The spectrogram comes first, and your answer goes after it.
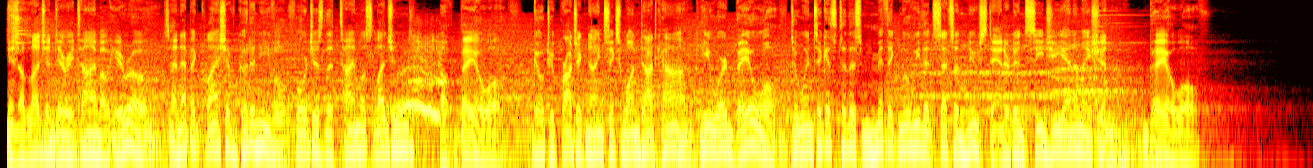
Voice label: MOVIE TRAILER; commercial voiceover

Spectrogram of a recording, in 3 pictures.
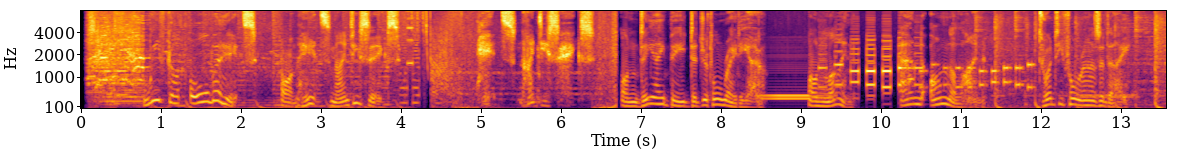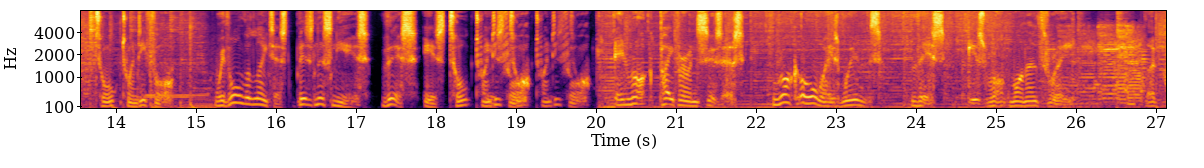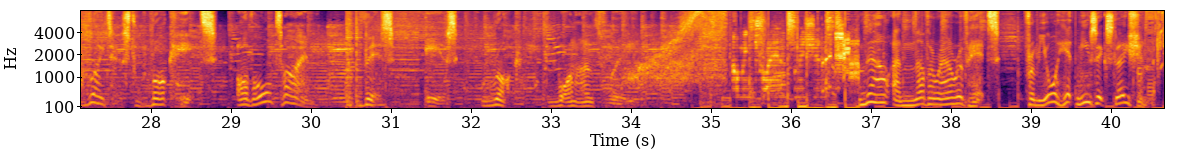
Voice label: Imaging Male British

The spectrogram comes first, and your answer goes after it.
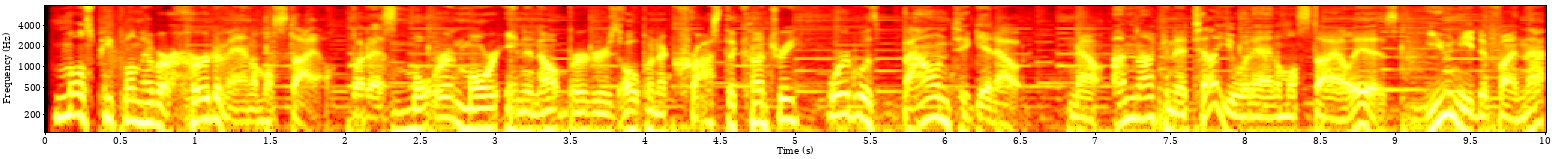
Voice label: Commercial Male; Commercial Voiceover, TV and Radio

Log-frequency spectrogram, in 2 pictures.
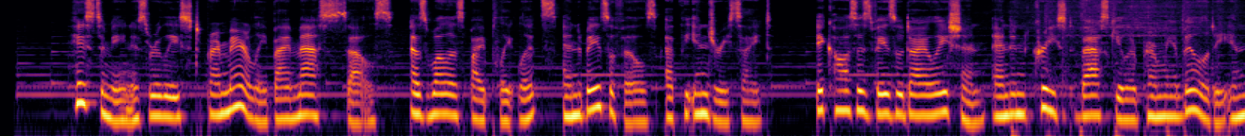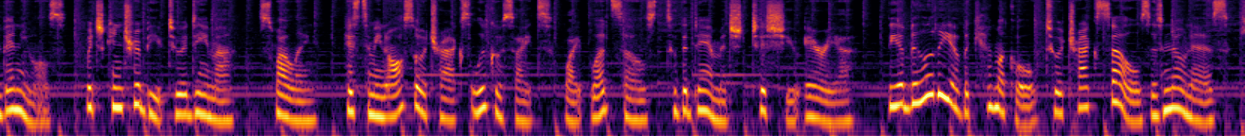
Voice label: eLearning Medical Female

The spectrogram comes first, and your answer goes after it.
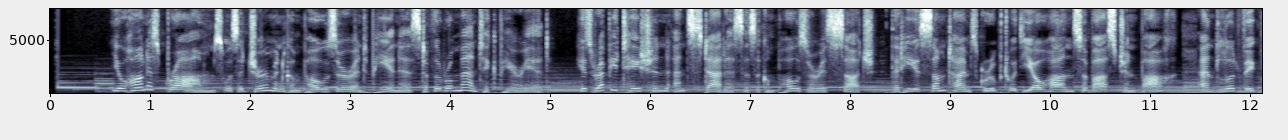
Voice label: Narration Female; commercial voiceover

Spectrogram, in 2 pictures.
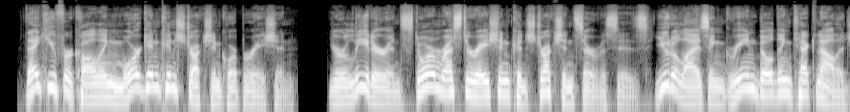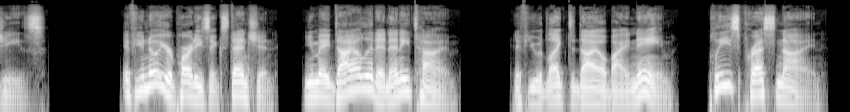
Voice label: On Hold Male; Phone Hold/IVR

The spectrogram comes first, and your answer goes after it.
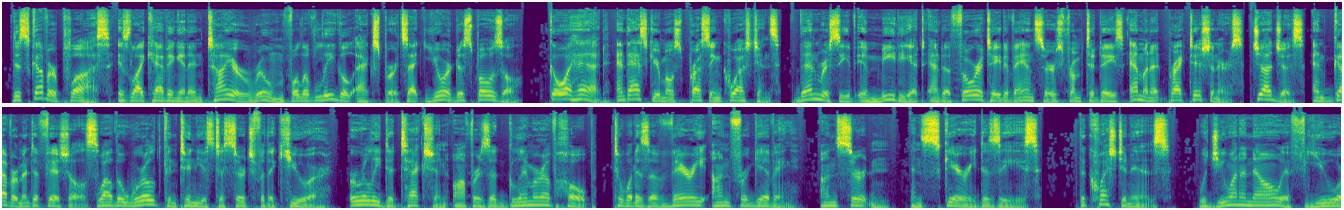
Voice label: Narration Male, Corporate, Documentary

